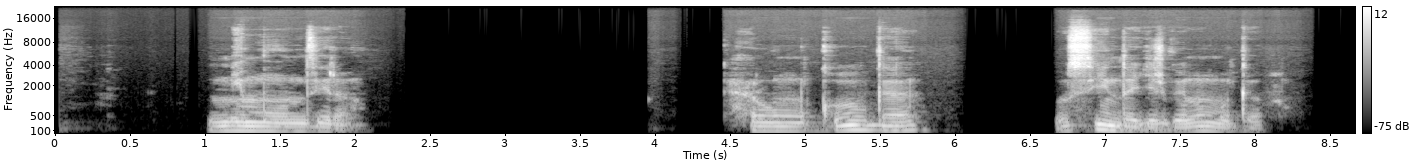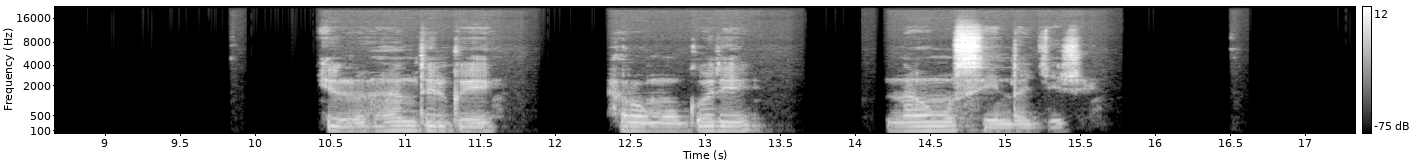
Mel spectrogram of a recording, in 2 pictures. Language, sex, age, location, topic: Kinyarwanda, male, 18-24, Kigali, health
